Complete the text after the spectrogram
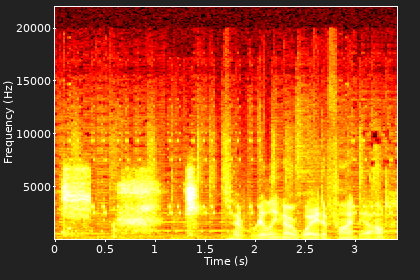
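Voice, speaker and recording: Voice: mid-range voice, steady tone, slow pace, close to an everyday voice. A performer voicing a flustered, questioning young male defense lawyer with a hesitant manner in a live game fan dub. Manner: hesitant, incredulous. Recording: music behind the voice.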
